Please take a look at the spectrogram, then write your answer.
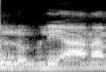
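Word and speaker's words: Ljubljana: ध्यान दीजिएगा, लुब्लियाना में यहाँ जे साइलेंट है, प्रोनाउंसिएशन थोड़ा सा इसका डिफरेंट है।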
